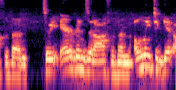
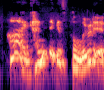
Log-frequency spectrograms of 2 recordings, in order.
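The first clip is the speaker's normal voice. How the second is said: put-on very high, sing-song, innocent little-kid musing voice; 10 semitones higher than usual. Retelling what he said that made her laugh, imitating a childlike voice. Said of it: "he said it with such childlike".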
